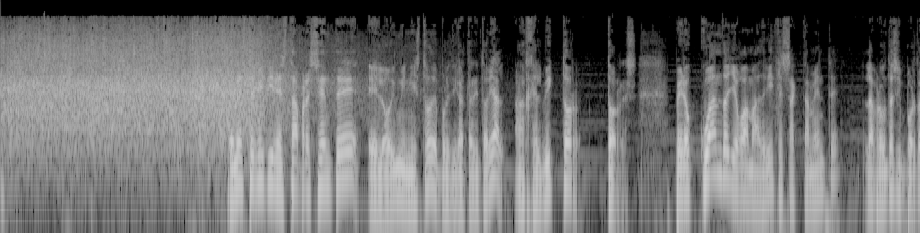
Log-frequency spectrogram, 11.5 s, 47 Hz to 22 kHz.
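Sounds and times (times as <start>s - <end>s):
crowd applause at a Spanish Socialist party rally in Fuenlabrada, Madrid: 0.0s - 5.3s
speech: 2.8s - 11.4s.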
